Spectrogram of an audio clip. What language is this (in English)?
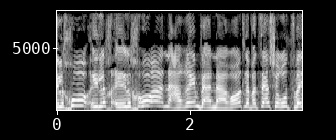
Hebrew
